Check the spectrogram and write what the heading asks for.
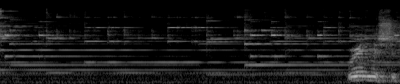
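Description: Chimes ringing: several clear high tones struck at irregular moments, each ringing on and overlapping the others. A man's voice begins near the end.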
